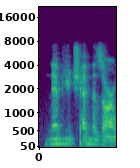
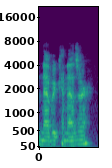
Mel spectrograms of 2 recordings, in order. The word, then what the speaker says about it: Nebuchadnezzar: shank and man shaft my mom said um nebuch chazar one day instead of Nebuchadnezzar uh right here what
